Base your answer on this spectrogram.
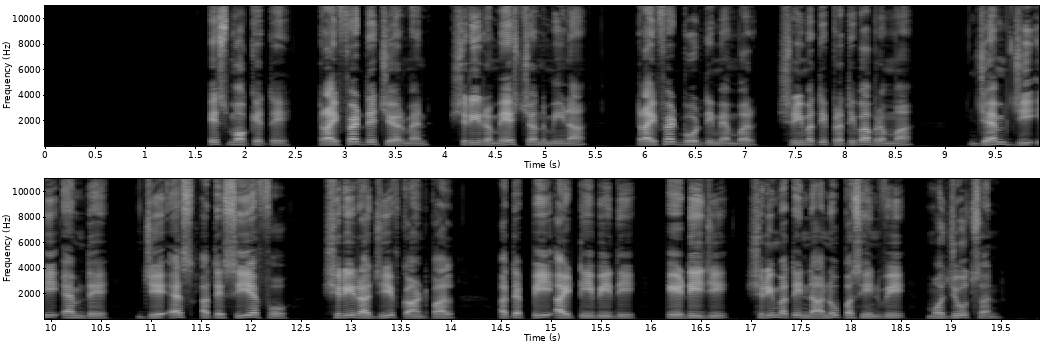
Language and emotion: Punjabi, neutral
